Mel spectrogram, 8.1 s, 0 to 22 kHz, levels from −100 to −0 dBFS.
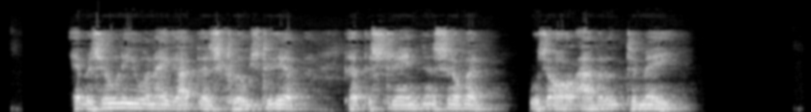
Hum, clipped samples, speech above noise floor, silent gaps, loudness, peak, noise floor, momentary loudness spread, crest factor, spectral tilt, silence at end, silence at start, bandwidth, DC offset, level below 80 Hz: none; under 0.1%; over 78 dB; 5.18-5.29 s; -13 LUFS; 0 dBFS; under -90 dBFS; 8 LU; 14 dB; -4.5 dB/octave; 1.25 s; 0.7 s; 8.2 kHz; under 0.1%; -50 dBFS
